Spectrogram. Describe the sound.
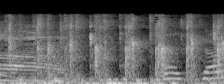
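Steady applause for a guest doctor on the program Cambio y Fuera, a burst of hand claps with sharp, fairly regular peaks running under talking and a brief tonal voice throughout.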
